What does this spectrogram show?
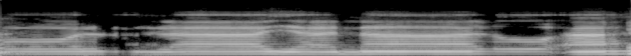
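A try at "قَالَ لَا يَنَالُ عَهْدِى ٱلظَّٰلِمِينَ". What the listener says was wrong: Jangan qala, la-nya satu. Qala la.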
